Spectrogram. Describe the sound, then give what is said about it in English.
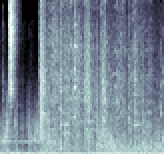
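Deep, continuous rumbling roar of a building made of strong alloys being destroyed, with heavy low-end noise held steady and loud throughout and no distinct separate blasts. “What a delightful sound. It's the sound of your building being destroyed by your foolish actions.”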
